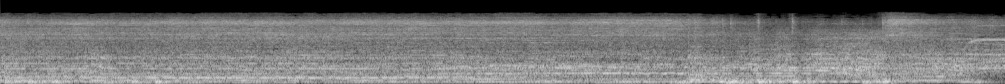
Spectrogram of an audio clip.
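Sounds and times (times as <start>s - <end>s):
electric guitar: 0.0s - 10.0s
hard rock band playing live: 0.0s - 10.0s.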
